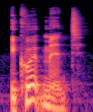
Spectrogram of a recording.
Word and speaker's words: equipment: Equipment. Equipment. Equipment. On the second syllable, equipment.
